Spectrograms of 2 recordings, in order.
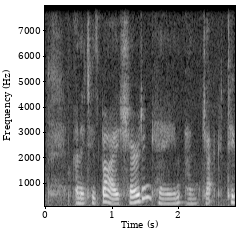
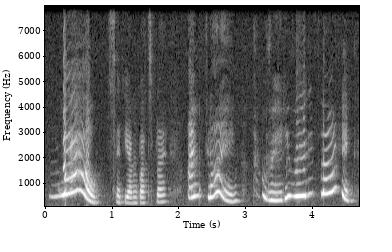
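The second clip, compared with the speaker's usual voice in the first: very high, loud squeal of joy; thrilled; 11 semitones higher, 12 dB louder than usual. Acted. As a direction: shout it with pure delight. Butterfly thrilled to fly.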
